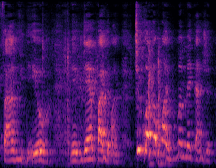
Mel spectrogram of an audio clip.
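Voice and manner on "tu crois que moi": higher, louder scornful challenge; an indignant cry; indignant outburst. Real, not acted. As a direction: fire the question back in outrage.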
